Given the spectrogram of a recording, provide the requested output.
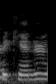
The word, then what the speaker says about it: Vikander: Vikander is how you say it.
